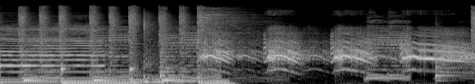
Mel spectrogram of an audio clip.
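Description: Harsh, rasping squawks of a pet parrot told to return to its cage: several arched, nasal cries in a row, following a loud stretch of music.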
